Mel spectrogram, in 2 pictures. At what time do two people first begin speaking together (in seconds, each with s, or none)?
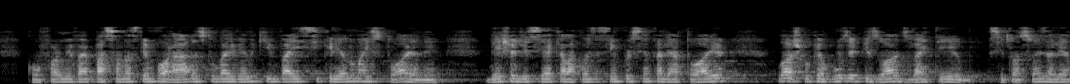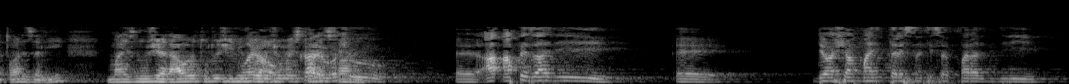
12.9 s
